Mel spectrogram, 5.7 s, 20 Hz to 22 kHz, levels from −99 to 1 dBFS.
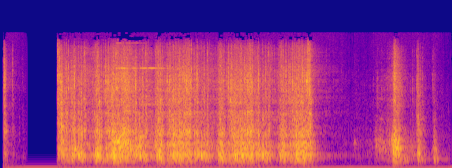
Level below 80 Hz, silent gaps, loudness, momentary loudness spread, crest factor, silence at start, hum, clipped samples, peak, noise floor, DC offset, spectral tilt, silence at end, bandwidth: -54 dBFS; none; -15 LUFS; 15 LU; 18 dB; 0.05 s; none; under 0.1%; 0 dBFS; -48 dBFS; 0.6%; -3 dB/octave; 0.2 s; 11 kHz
